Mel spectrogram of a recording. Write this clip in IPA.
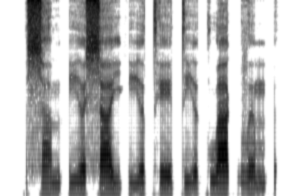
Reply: s a̤˨˩ m ʔ i˨˦ ə̯ s a˨˦ j ʔ ḭ˧˥ ə̯ t̪ʰ e˧˩ t̪ ḭ˧˨ ə̯ k w a˦˥ k̚ v ə̰˧˨ m ʔ

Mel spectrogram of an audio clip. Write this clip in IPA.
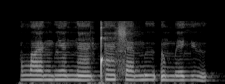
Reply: lˠ æ ŋ lʲ æ̃ n æ̃ ǃ æ̃ ɬ æ n̪ ɨ ʔ ə̃ m e lʲ ɨ

